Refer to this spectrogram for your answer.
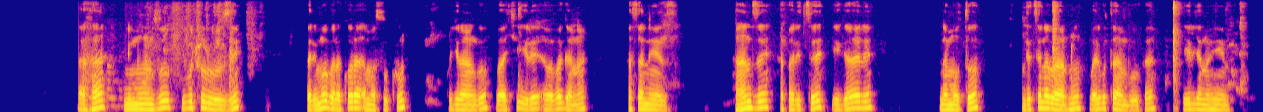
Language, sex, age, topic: Kinyarwanda, male, 25-35, finance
